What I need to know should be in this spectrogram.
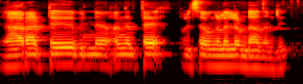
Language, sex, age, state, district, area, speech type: Malayalam, male, 30-45, Kerala, Kasaragod, rural, spontaneous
